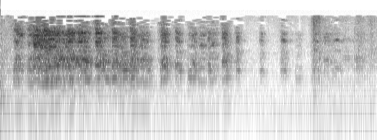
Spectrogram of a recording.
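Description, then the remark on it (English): A goose honks loudly and frantically in a rapid burst of harsh, overlapping cries as it is grabbed, tapering into choppier squawks as it struggles. “I did what she said, Mr. Holmes, and carried the bird off to my place in Kilburn”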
